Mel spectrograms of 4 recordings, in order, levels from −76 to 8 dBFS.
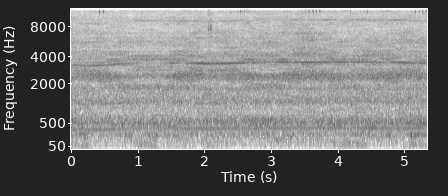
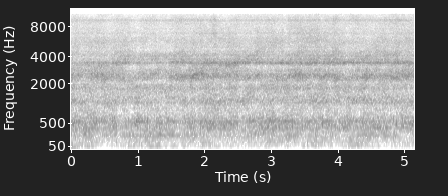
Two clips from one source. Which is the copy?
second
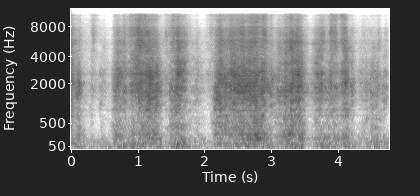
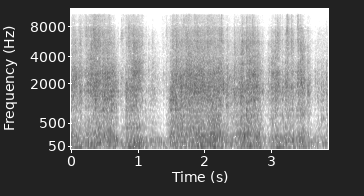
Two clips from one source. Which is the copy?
first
